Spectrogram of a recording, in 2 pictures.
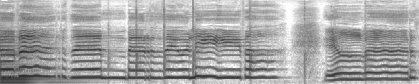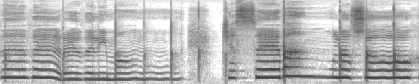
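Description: A woman singing a slow Spanish melody unaccompanied, with vibrato, in phrases broken by two short pauses; a sustained keyboard chord dies away in the first second.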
